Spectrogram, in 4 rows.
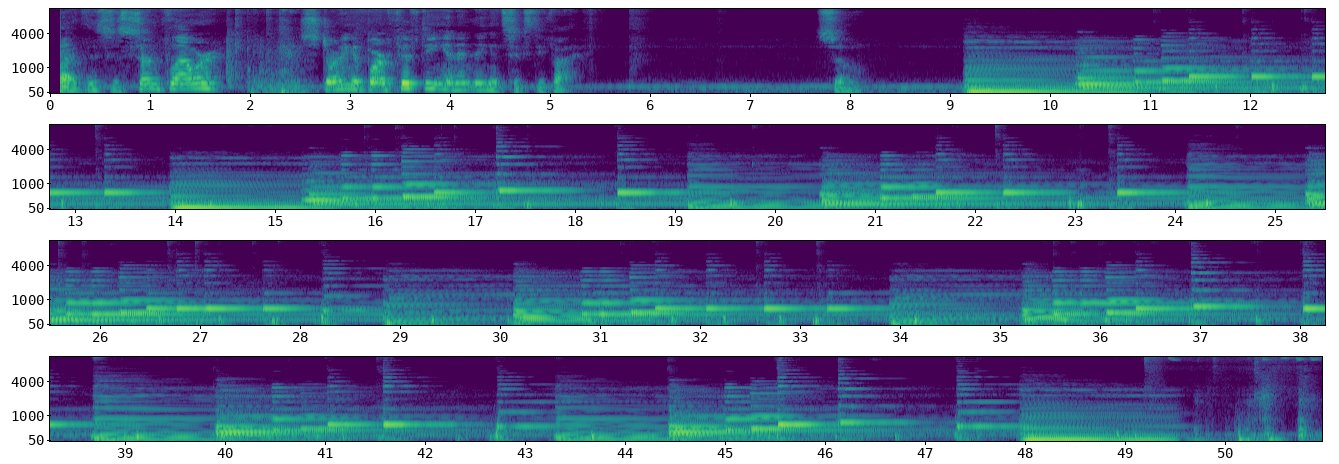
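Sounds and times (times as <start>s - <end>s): electronic keyboard piano playing: 7.4s - 49.9s.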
